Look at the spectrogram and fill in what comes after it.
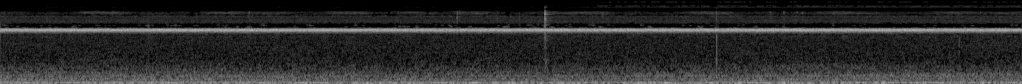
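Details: Sleep ambience of bell crickets and a campfire: a constant shrill ringing tone throughout, with occasional sharp pops of burning wood and a low background rumble.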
